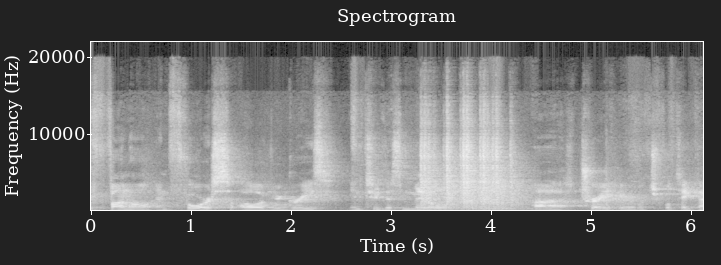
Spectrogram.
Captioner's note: metal clanging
